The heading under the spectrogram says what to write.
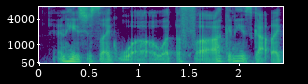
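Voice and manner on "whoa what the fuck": put-on slow, breathy, half-whispered stoner dude drawl. Describing a pictured character's words: put-on stoner dude voice. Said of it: "a stoner dude".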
